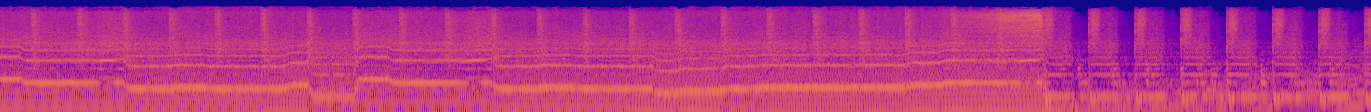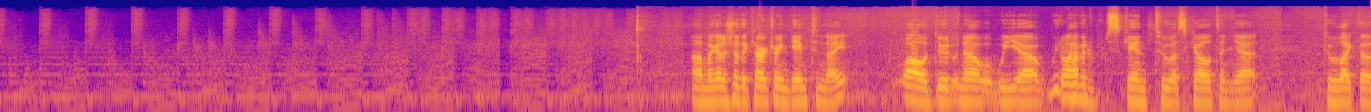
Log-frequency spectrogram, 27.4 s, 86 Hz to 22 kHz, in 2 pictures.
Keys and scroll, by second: 0.3 s, 2.1 s, 7.7 s, 27.2 s.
